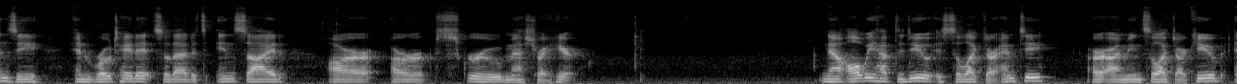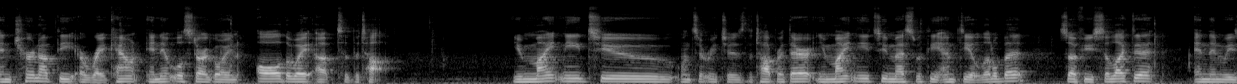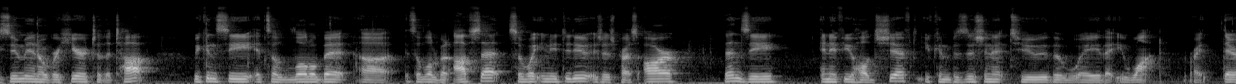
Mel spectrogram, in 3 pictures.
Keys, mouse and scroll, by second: 3.4 click, 6.4-8.8 middle drag, 8.8 click, 13.0-14.7 drag, 13.9-14.7 scroll down 2, 14.7-16.7 shift+middle drag, 16.7-21.6 drag, 23.9-37.1 shift+middle drag, 24.6-25.2 scroll up 2, 26.3-26.9 scroll down 2, 31.2 r.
